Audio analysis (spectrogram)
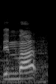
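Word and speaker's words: bibimbap: So it's called bimbap.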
